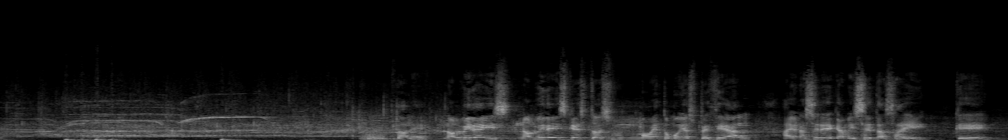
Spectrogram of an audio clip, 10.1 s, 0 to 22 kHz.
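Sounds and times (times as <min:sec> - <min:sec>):
audience clapping and cheering: 0:00.0 - 0:07.2, 0:08.2 - 0:10.0
whistles and whoops: 0:00.1 - 0:03.8
low thumps: 0:00.6 - 0:03.9
speech: 0:04.0 - 0:10.0.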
